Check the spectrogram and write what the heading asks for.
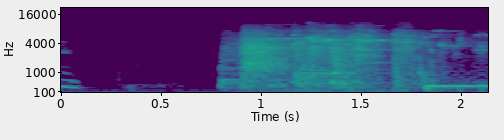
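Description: A sudden crash of breaking glass a little under a second in, the shards ringing and rattling briefly as it fades over about a second.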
